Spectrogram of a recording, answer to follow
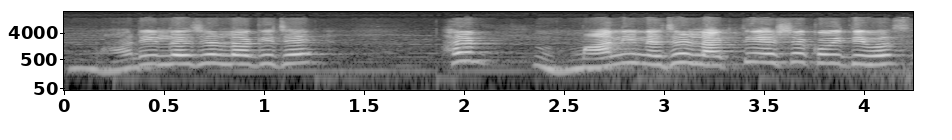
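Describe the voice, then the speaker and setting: Light, high actress playing a timid young wife and mother, pleading softly over a quiet score. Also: expressive, normal speed, dull audio, soft background music. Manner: pleading, meek. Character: young mother, put-upon daughter-in-law. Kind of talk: Gujarati film drama acting.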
